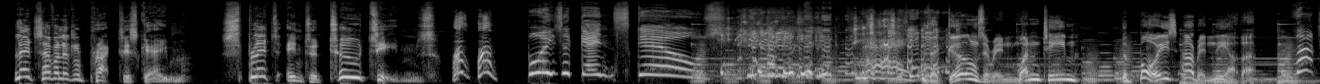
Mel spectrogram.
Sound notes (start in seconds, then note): 4.5 barks; 7.0 all giggling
